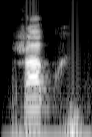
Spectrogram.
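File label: "cockroach", Tlacolula Zapotec; zhacw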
